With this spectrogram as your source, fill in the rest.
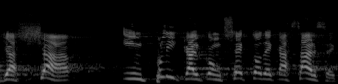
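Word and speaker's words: ישב: Me repito, habitar, que se pronuncia yashab, implica el concepto de casarse.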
